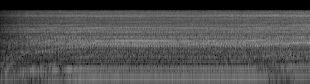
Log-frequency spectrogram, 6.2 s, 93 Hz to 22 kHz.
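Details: Singer 404 slant-needle sewing machine motor after seating brushes with a brush-seating stone: high whir climbs in pitch over the first second, then holds steady, speeding up as brush contact improves; normal motor run-up.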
